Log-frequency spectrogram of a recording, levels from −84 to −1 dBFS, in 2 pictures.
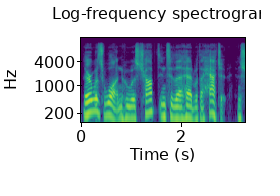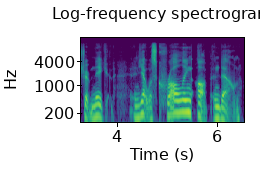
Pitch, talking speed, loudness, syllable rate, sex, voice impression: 165 Hz, 200 wpm, -18 LUFS, 5.3 syllables/s, male, masculine, adult-like, tensed, slightly hard, clear, fluent, intellectual, friendly, slightly light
